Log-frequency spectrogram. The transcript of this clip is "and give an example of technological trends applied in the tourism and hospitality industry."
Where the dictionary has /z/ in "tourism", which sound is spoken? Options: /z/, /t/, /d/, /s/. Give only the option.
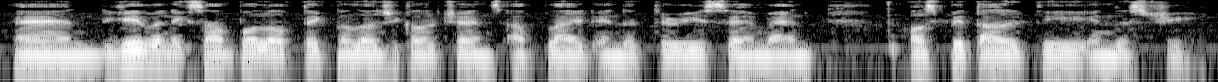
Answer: /s/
